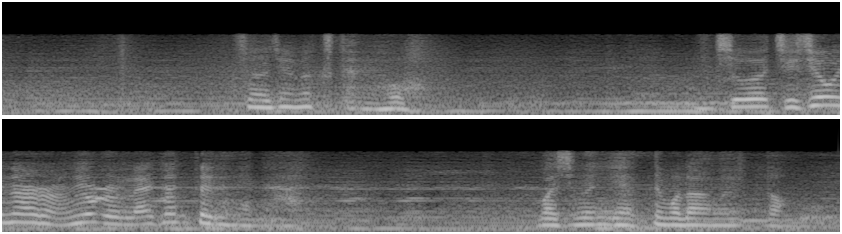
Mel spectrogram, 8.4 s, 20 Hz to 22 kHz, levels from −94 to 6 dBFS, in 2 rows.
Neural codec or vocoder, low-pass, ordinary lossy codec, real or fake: codec, 16 kHz, 0.5 kbps, FunCodec, trained on Chinese and English, 25 frames a second; none; none; fake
